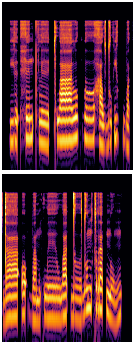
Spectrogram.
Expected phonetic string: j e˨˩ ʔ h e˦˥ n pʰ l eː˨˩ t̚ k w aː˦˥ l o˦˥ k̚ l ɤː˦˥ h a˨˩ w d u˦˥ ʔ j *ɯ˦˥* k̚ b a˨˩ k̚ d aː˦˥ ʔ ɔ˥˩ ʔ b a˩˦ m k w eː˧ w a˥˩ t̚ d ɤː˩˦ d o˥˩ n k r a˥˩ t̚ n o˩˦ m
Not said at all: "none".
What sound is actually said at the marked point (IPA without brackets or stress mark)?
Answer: ɯ˥˩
